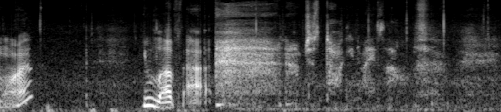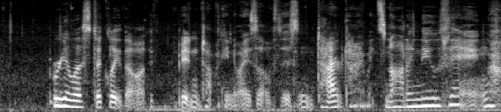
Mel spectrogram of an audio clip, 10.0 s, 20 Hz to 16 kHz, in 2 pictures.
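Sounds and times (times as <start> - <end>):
breathy whispering: 2.6 - 5.0.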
